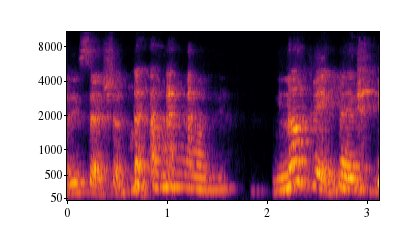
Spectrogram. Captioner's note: laughs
